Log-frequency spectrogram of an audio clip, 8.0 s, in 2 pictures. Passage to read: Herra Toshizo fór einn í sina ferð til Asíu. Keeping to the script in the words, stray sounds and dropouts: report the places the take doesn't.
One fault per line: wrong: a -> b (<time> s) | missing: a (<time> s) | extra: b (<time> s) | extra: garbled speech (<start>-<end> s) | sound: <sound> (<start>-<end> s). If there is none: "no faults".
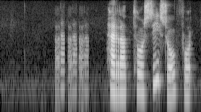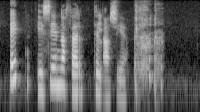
sound: laugh (1.1-1.8 s)
sound: cough (6.7-7.3 s)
